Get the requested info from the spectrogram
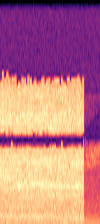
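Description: Old pull-chain toilet flushing: a steady rush of water that cuts off suddenly about a second and a half in.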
